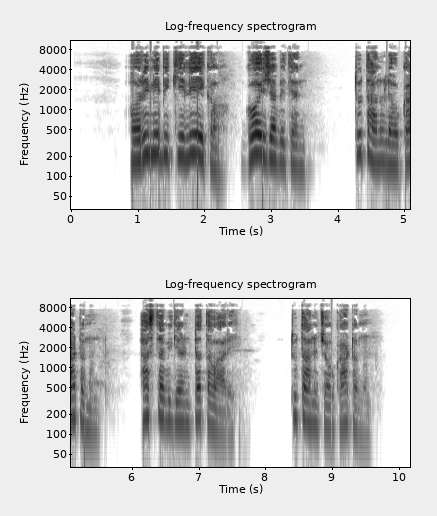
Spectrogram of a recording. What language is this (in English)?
Gawar-Bati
